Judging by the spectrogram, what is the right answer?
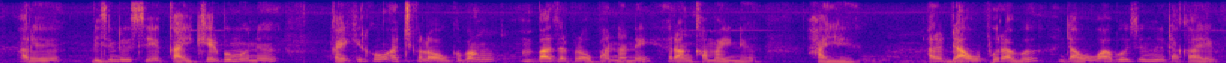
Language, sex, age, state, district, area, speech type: Bodo, female, 18-30, Assam, Kokrajhar, rural, spontaneous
